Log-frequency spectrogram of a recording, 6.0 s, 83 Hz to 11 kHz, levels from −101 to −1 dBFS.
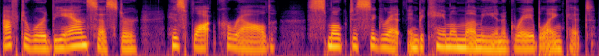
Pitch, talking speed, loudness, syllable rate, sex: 175 Hz, 170 wpm, -22 LUFS, 5.9 syllables/s, female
